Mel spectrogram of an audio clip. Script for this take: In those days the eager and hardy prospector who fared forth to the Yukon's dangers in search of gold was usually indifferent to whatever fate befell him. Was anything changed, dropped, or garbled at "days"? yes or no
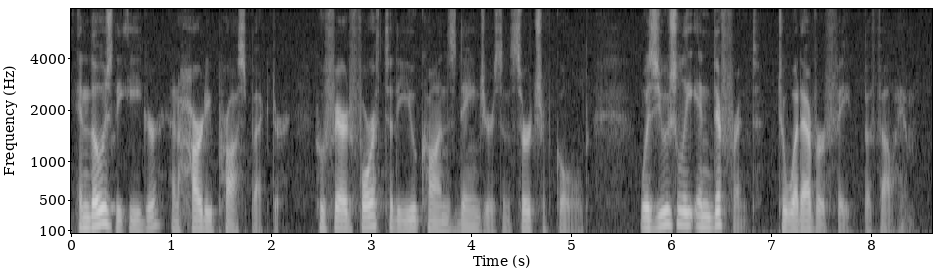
yes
